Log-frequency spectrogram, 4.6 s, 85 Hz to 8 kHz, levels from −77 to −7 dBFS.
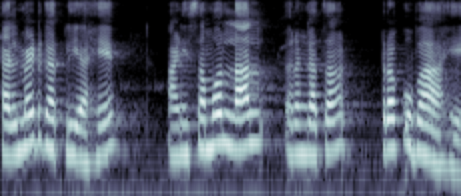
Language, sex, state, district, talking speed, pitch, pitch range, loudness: Marathi, female, Maharashtra, Aurangabad, 130 wpm, 240 Hz, 220-255 Hz, -17 LUFS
